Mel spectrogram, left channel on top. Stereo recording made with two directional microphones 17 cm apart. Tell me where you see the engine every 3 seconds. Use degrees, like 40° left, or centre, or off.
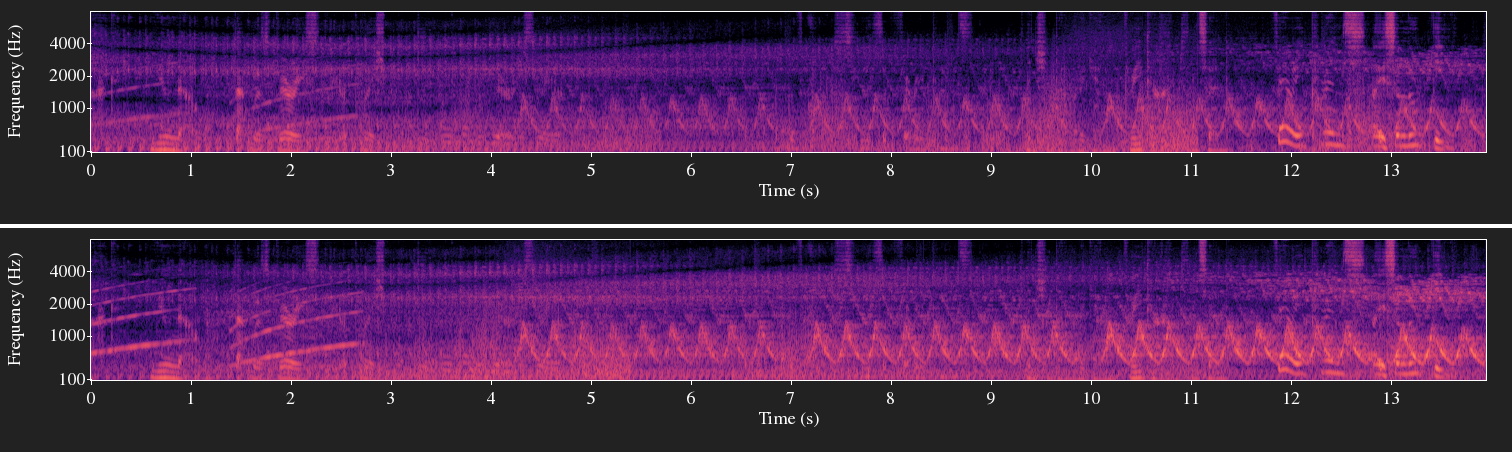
30° left, 20° right, 50° right, 60° right, 70° right.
